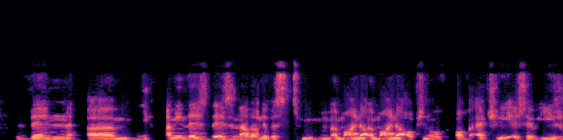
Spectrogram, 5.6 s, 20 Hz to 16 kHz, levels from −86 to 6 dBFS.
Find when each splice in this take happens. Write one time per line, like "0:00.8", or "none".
0:02.6
0:03.7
